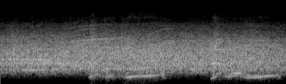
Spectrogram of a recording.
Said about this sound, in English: So everyone, round of applause.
